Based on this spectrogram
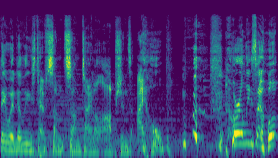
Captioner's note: laughs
